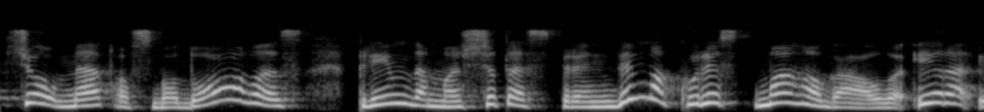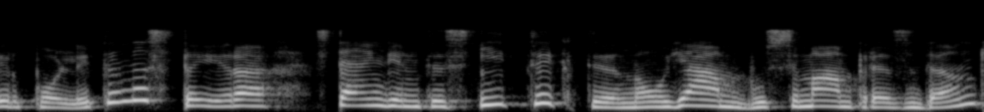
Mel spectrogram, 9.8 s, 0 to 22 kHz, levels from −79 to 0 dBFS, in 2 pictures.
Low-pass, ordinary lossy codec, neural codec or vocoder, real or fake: 7.2 kHz; AAC, 64 kbps; codec, 16 kHz, 4 kbps, FunCodec, trained on Chinese and English, 50 frames a second; fake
